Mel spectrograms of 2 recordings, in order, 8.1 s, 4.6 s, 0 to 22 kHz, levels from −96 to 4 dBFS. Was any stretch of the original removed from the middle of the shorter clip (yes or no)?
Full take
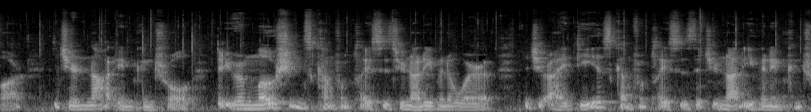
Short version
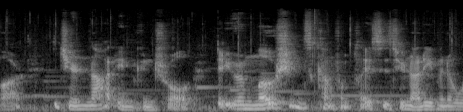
no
